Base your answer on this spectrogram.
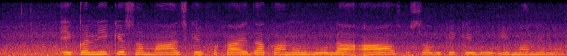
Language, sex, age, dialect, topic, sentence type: Bhojpuri, female, 18-24, Southern / Standard, agriculture, statement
